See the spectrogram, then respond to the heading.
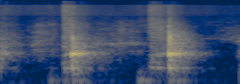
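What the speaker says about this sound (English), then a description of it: "Chopping the onion." A knife chops an onion on a cutting board in two distinct, fairly loud thuds spaced under a second apart, with quiet room sound between.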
